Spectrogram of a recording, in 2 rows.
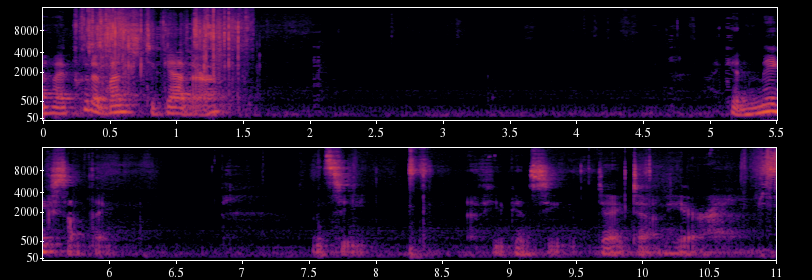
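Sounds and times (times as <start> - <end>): soft handling sounds: 0.2 - 5.0.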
